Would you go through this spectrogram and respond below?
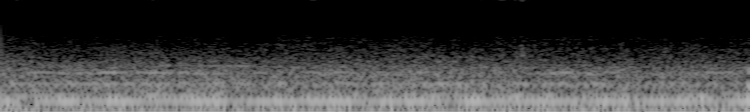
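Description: Pencil or pen scratching over paper while sketching a fantasy costume figure, a steady soft continuous scrape over a low room rumble, close and quiet with no voices.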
